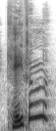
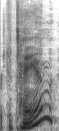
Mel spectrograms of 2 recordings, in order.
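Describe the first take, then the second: First: "Caton" as KAY-tun, questioning rise; unsure pronunciation. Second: "Catan" stressed on the second syllable, questioning; unsure pronunciation. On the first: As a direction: try out "Caton" stressed up front. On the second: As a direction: try out "Catan" as ka-TAN, rising. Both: Real, not acted. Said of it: "don't know how to pronounce".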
